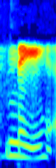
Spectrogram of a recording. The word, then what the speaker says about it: Nee: It's Nee, N-E-E.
